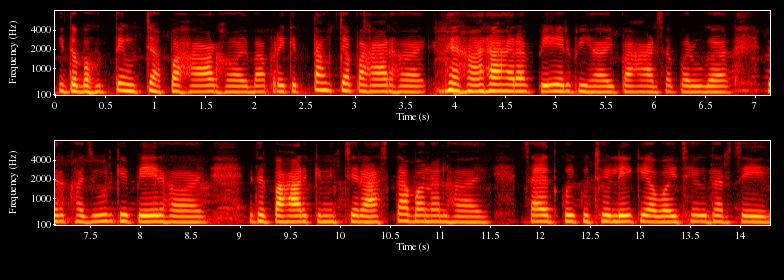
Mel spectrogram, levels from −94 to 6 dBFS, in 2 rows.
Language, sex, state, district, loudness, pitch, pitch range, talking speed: Bajjika, female, Bihar, Vaishali, -30 LUFS, 210 Hz, 200-220 Hz, 170 wpm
